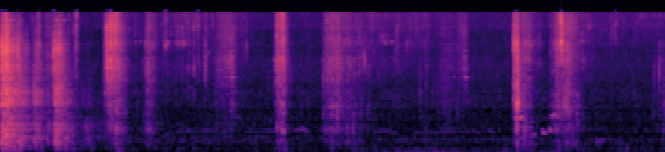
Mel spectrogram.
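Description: A shovel blade striking and scraping into dry, stony earth: a loud strike right at the start, a few more in the first two seconds, then one at about three and a half seconds and two more near the end.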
